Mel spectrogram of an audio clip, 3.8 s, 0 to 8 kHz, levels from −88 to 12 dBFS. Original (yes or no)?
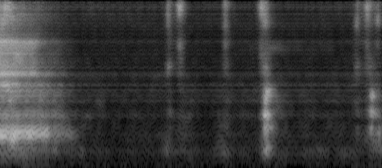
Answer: no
